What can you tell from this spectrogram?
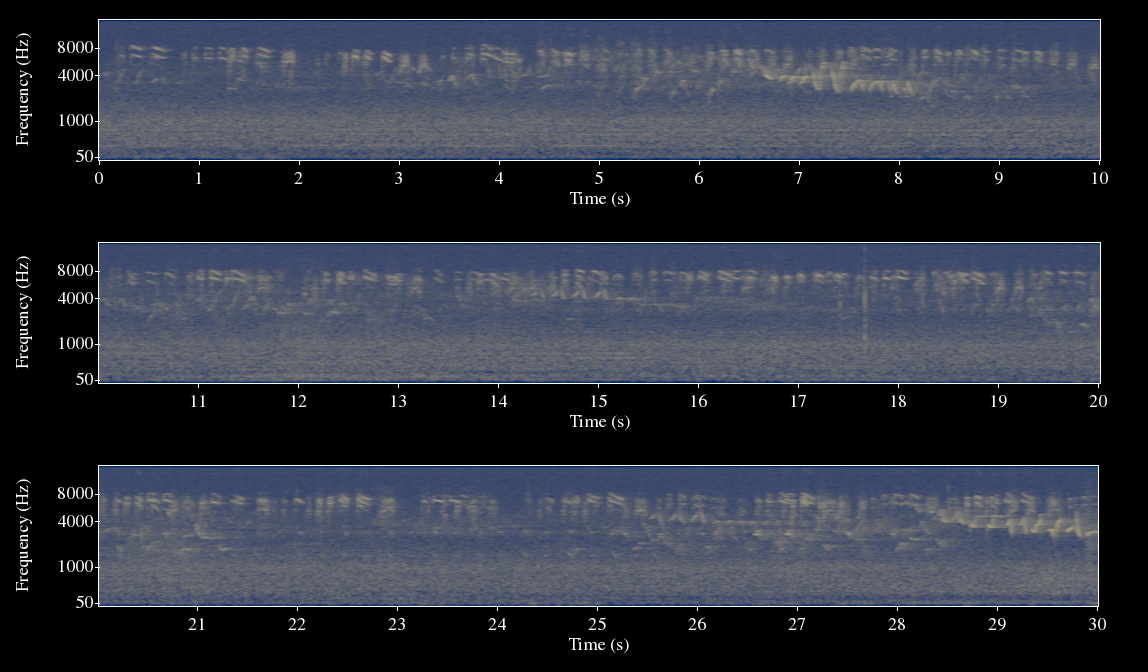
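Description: Nestling birds chirping rapidly and continuously in a high pitch, swelling twice into louder chirping that falls in pitch, a few seconds in and again near the end.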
